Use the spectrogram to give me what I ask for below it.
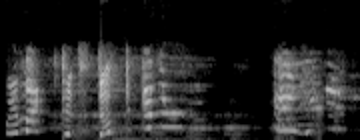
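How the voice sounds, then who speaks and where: Squeaky hyper chick. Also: female voice, lively intonation, normal speed, bright, forceful tone, soft background music, heavily acted. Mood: squealing. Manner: high squeal, rambling, hyper. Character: squeaky excitable little chick, farmyard animal. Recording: muffled lo-fi recording.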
